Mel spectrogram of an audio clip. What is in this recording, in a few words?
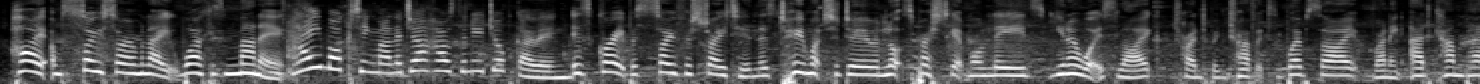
Advert, Coffee Shop; Sunbears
